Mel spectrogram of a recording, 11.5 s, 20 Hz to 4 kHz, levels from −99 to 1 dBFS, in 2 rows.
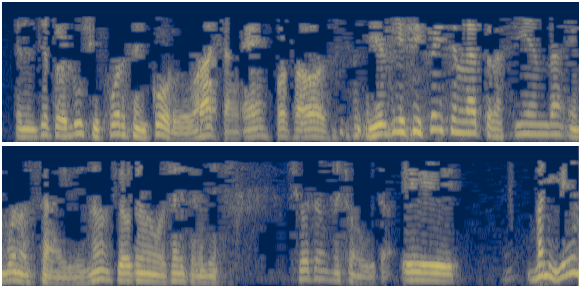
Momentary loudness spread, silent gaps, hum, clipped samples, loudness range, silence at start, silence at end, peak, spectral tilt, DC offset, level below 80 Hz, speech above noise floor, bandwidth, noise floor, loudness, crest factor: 11 LU; none; none; under 0.1%; 5 LU; 0.15 s; 0 s; -10 dBFS; -7 dB/octave; under 0.1%; -64 dBFS; 26 dB; 3.2 kHz; -55 dBFS; -29 LUFS; 20 dB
